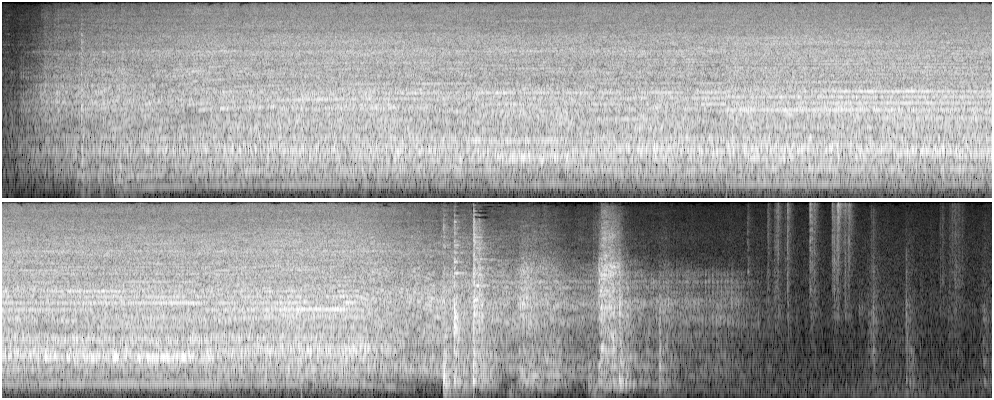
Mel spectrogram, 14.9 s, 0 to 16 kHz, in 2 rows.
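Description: Draper electric hot air gun heating a seam of a 3D-printed plastic plate: a steady rush of blown air over a low motor hum that rises as it spins up about half a second in and falls away as it is switched off about ten seconds in. A few knocks follow.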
